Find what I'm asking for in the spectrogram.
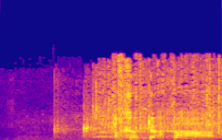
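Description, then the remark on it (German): Audience applause at a political cabaret show by the Erstes Deutsches Zwangsensemble rises in two quick steps into a dense, steady wash of clapping, with voices calling out and laughing over it. “Ja, vielen Dank für den herzlichen und spontanen Applaus.”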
